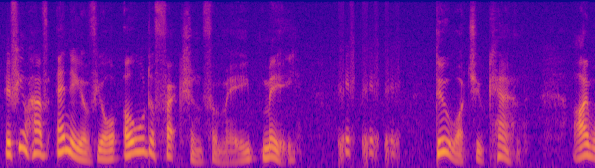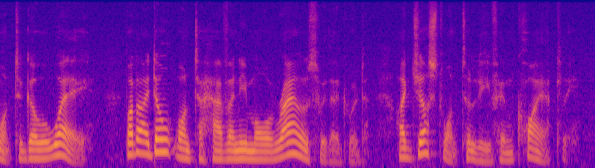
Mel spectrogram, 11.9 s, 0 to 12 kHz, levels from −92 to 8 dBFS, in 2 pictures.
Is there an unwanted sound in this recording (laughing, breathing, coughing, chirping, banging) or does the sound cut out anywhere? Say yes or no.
yes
